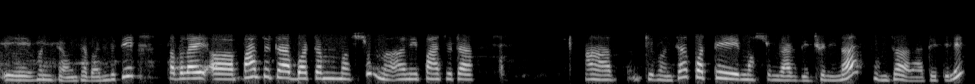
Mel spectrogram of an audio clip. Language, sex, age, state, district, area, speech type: Nepali, female, 30-45, West Bengal, Jalpaiguri, urban, conversation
